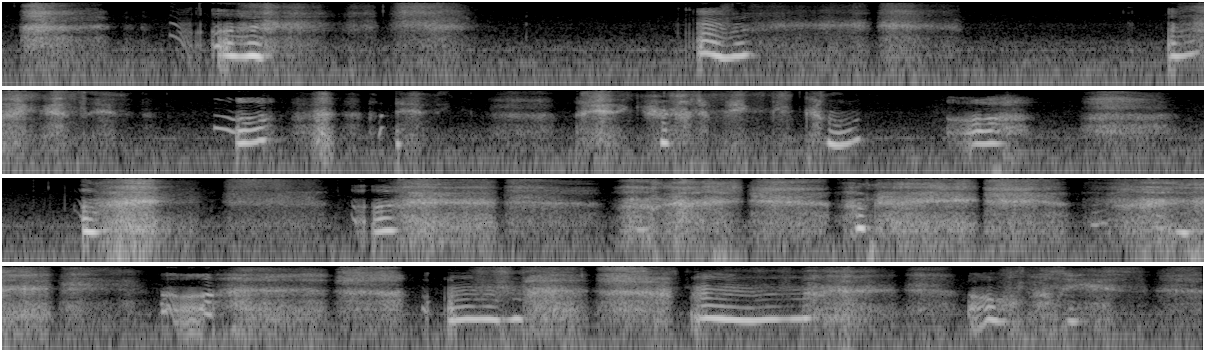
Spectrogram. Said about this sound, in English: My mouth and my gasps and my breathing getting quicker and quicker.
